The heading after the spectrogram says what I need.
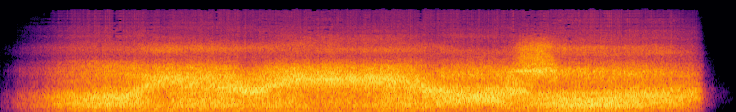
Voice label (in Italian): suono voce paurosa effetto sonoro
